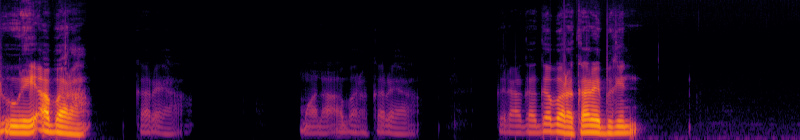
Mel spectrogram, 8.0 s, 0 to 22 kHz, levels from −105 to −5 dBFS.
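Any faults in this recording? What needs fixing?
Gain moved in unsmoothed 3 dB steps, about fifteen per second across roughly 25 dB, producing zipper noise that ticks over the speech from 5.12 to 5.72 s.

To prevent it, ramp gain changes per sample or interpolate them across each buffer instead of jumping once per block.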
